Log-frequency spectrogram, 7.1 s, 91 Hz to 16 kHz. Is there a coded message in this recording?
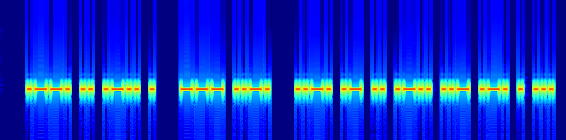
Yes: Morse code from 0.3 to 6.9 s, heard as a keyed tone, about 25 wpm, 600 Hz. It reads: PILE OF FAILURES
